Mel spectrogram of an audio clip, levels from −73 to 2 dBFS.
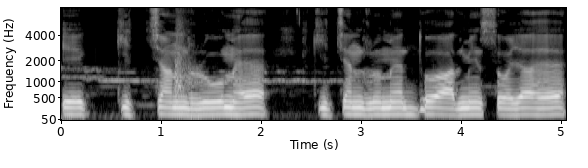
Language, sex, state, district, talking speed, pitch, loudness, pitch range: Hindi, male, Jharkhand, Deoghar, 130 wpm, 130 Hz, -14 LUFS, 125-130 Hz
